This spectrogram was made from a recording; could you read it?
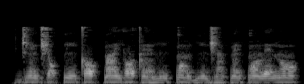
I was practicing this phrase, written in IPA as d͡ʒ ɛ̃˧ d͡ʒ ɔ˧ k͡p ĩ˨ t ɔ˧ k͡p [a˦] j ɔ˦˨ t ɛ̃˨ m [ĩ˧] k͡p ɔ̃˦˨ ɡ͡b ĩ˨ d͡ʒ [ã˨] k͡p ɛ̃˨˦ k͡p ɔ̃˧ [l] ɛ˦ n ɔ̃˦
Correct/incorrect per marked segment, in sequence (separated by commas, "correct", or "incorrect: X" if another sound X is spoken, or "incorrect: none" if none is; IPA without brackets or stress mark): incorrect: ã˦, incorrect: ĩ˨˦, correct, correct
